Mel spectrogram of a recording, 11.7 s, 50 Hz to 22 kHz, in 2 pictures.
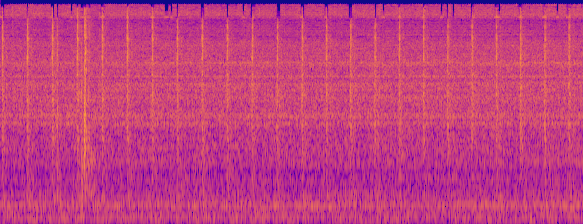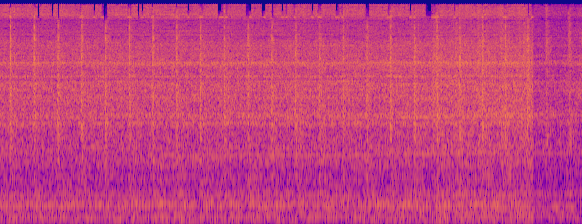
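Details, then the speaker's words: Vevor 8 kW diesel heater in an uninsulated barn, turned up above the fourth setting: steady fast dosing-pump ticking over the even roar of the burner fan; normal fuel pump ticking, heater running normally on high. "I'm going to go to some b-roll where I answered those questions so we don't have to listen to that thing pump while we're uh trying to discuss those [Music] issues"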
